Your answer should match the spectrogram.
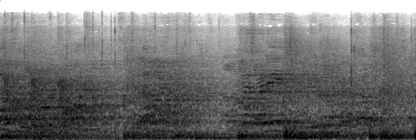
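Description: Volleyball rally in a large gym: a few sharp slaps of hands and forearms striking the ball, with players' voices calling and chatting throughout.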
